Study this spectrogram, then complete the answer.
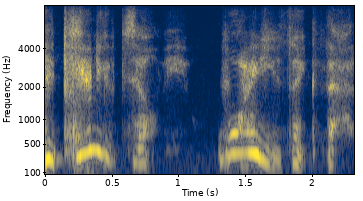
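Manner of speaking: high, whispered smoker's voice impression.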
